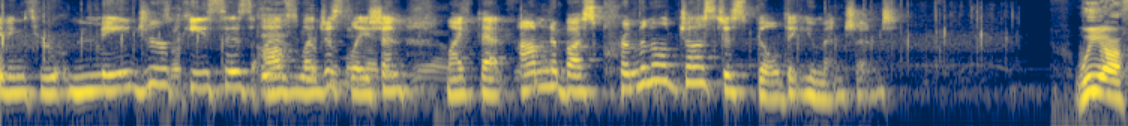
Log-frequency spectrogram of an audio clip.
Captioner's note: laughter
